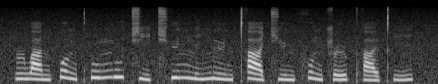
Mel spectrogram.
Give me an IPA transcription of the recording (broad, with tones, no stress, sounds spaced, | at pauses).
ɻ w a˨˩ n p ɤ˥˨ ŋ pʰ u˦ m u˦ t͡ɕ i˨˩ t͡ɕʰ y˦ n n̪ i˨˦ ŋ l y˨˩ n t̪ʰ ä˥˨ t͡ɕ y˨˩ n f ʊ˥˨ ŋ ʂ ɻ̩˨˦ pʰ a˨˩ ɪ̯ t̪ʰ i˨˦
